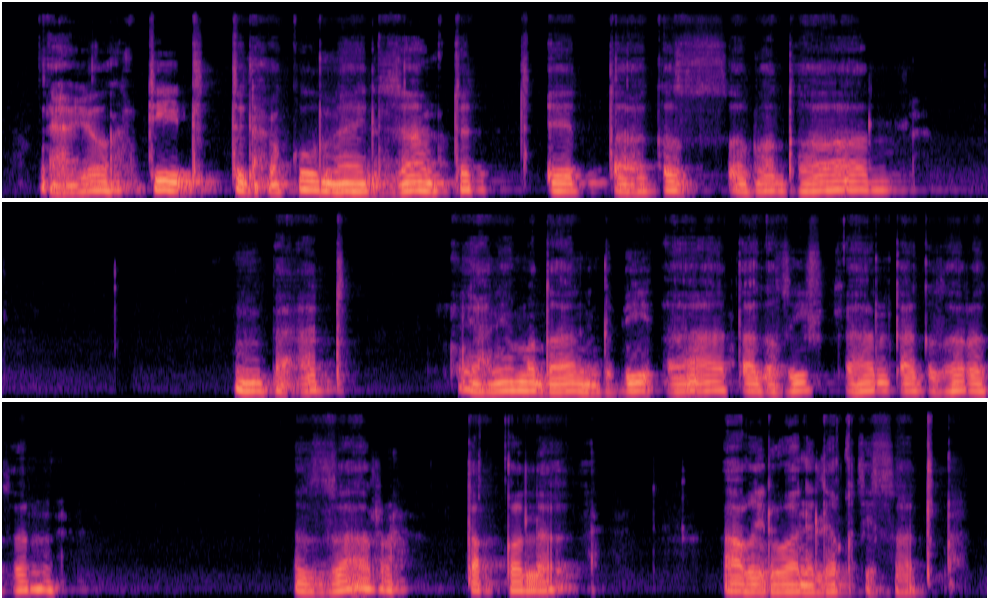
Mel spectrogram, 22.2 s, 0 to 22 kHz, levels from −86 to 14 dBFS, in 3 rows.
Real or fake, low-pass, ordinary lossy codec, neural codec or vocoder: fake; 19.8 kHz; none; vocoder, 44.1 kHz, 128 mel bands, Pupu-Vocoder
